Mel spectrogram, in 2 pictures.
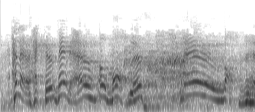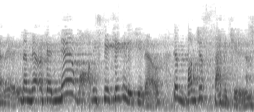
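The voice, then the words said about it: Posh British English accent imitation. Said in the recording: “my British teacher, my English teacher in Argentina was a British teacher ... And I talk a little bit like that with a Spanish accent.”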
